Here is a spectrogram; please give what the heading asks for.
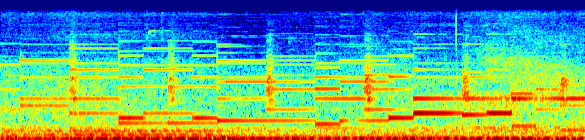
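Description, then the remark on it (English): An ice cream truck's tinkly jingle plays a stepping, music-box melody over the steady low rumble of an idling engine, continuous with no talking. “Alrighty, that's surveillance in an ice cream truck.”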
